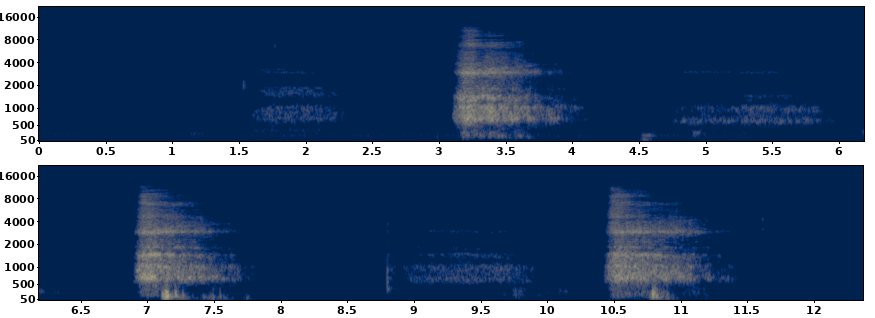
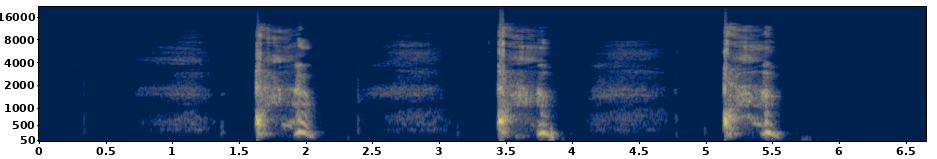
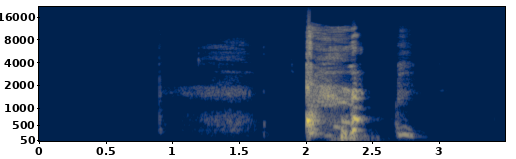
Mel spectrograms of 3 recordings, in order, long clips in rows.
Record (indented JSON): {
  "exhalation_length": "12.4 s",
  "exhalation_amplitude": 10913,
  "exhalation_signal_mean_std_ratio": 0.3,
  "three_cough_length": "6.7 s",
  "three_cough_amplitude": 32768,
  "three_cough_signal_mean_std_ratio": 0.27,
  "cough_length": "3.5 s",
  "cough_amplitude": 32768,
  "cough_signal_mean_std_ratio": 0.23,
  "survey_phase": "beta (2021-08-13 to 2022-03-07)",
  "age": "45-64",
  "gender": "Female",
  "wearing_mask": "No",
  "symptom_none": true,
  "smoker_status": "Ex-smoker",
  "respiratory_condition_asthma": false,
  "respiratory_condition_other": false,
  "recruitment_source": "REACT",
  "submission_delay": "1 day",
  "covid_test_result": "Negative",
  "covid_test_method": "RT-qPCR",
  "influenza_a_test_result": "Negative",
  "influenza_b_test_result": "Negative"
}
